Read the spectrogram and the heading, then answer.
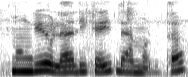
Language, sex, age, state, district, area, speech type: Nepali, female, 18-30, West Bengal, Kalimpong, rural, spontaneous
